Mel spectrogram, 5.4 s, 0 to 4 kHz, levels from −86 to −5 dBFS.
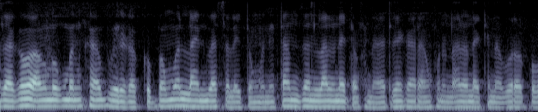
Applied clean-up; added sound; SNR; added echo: none; none; none; none.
